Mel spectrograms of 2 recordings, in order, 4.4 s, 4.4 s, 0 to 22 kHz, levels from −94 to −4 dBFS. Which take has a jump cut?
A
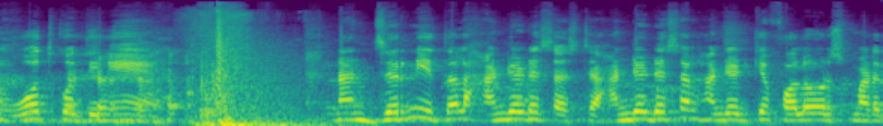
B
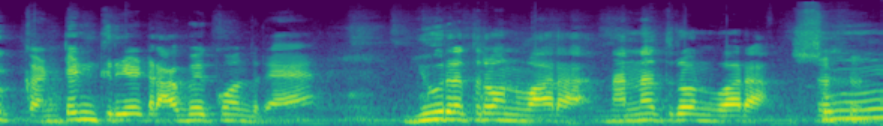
A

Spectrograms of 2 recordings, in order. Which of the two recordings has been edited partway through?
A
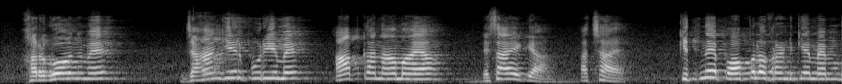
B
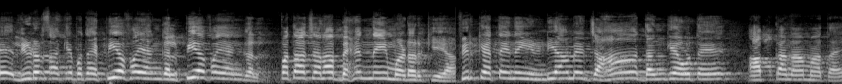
B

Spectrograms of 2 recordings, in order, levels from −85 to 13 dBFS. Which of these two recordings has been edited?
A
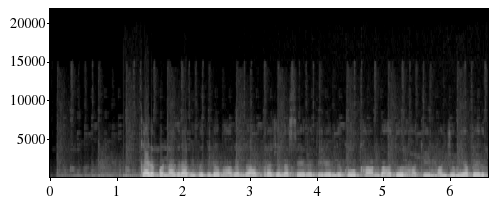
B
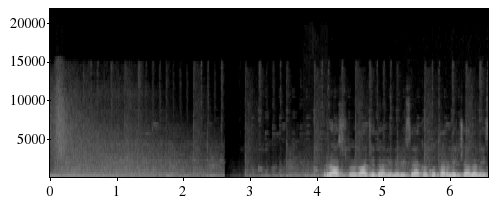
A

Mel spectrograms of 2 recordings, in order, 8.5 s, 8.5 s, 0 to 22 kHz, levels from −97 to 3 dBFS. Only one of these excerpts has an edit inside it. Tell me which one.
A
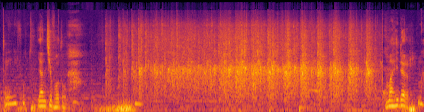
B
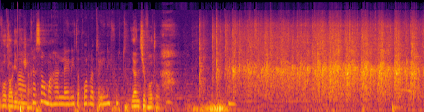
A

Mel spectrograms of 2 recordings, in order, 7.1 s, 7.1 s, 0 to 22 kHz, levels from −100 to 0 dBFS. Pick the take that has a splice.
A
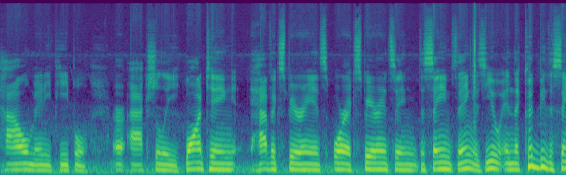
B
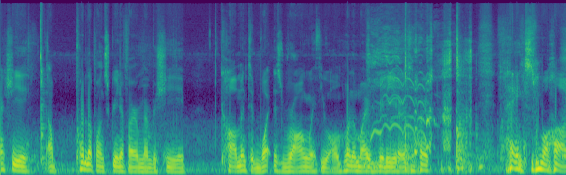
A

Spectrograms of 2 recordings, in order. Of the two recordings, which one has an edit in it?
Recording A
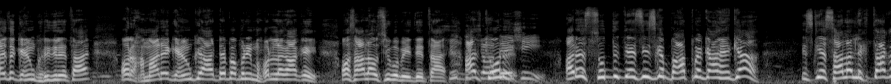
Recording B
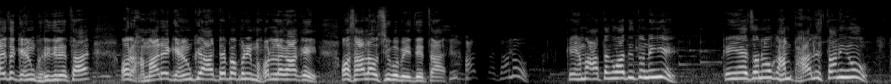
B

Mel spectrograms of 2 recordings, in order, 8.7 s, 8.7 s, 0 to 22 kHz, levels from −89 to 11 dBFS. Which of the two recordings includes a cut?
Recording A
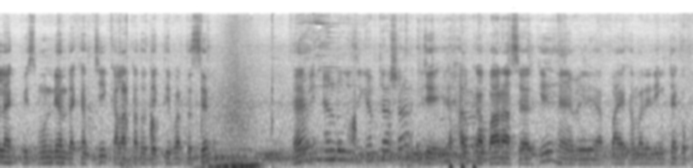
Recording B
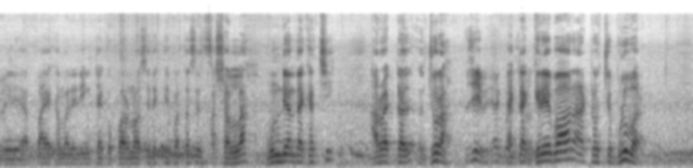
B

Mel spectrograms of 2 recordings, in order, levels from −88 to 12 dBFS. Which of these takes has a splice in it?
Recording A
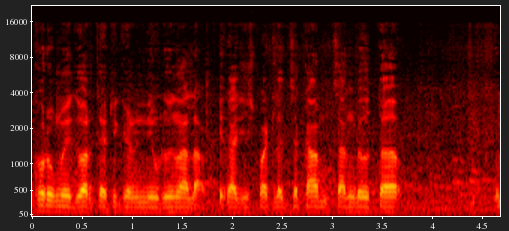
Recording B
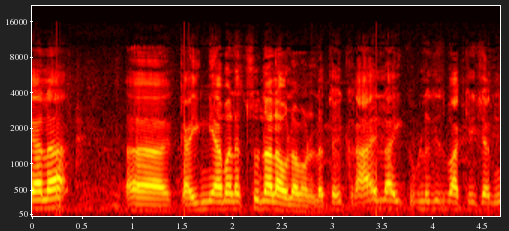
A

